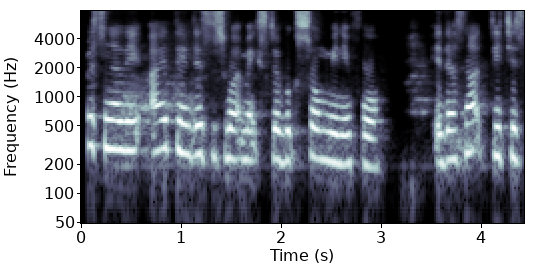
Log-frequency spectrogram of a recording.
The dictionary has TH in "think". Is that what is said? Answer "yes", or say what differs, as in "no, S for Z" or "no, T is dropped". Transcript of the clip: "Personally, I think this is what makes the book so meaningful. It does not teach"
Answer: no, T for TH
